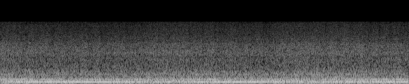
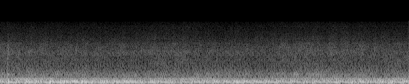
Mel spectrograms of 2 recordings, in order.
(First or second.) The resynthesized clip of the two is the second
